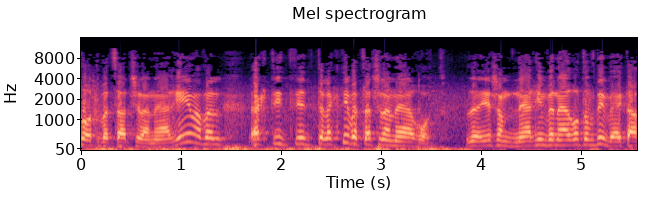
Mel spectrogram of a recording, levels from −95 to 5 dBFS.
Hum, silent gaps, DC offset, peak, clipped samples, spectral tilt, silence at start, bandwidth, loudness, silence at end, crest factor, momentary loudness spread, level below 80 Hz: none; none; under 0.1%; 0 dBFS; under 0.1%; -5 dB/octave; 0 s; 11.5 kHz; -13 LUFS; 0 s; 12 dB; 5 LU; -28 dBFS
